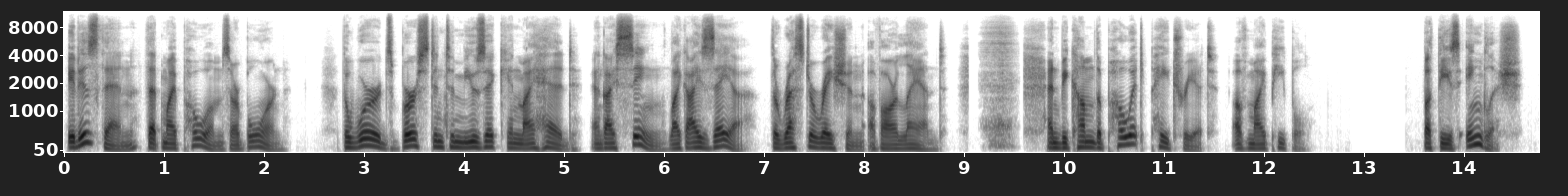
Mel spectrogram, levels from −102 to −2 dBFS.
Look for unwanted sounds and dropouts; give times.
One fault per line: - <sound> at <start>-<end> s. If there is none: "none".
- sniff at 9.1-9.6 s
